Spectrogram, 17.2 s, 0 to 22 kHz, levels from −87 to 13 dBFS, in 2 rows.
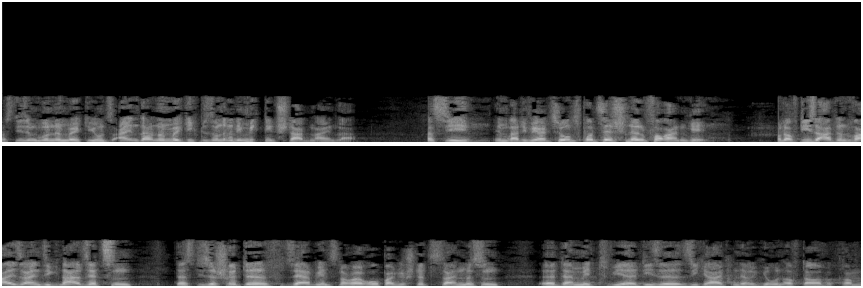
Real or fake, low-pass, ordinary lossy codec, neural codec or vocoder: fake; 7.2 kHz; MP3, 32 kbps; vocoder, 44.1 kHz, 128 mel bands every 256 samples, BigVGAN v2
